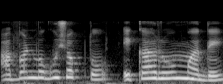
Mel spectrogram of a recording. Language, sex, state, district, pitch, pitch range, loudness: Marathi, female, Maharashtra, Sindhudurg, 275 Hz, 225-300 Hz, -14 LUFS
